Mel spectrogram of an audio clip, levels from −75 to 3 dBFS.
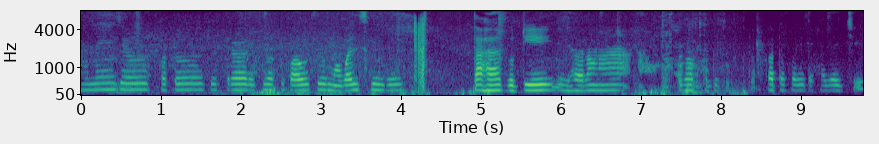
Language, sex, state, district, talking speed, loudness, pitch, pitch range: Odia, male, Odisha, Nuapada, 105 wpm, -21 LUFS, 200 Hz, 190-210 Hz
